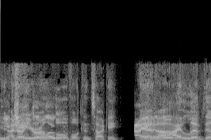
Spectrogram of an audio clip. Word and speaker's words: Louisville: Um, and so, so when you when you I know you're in Louisville, Kentucky and I lived in Louisville. Louisville, Kentucky. I say Louisville, not Louisville, because I live there.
